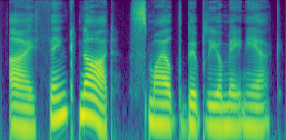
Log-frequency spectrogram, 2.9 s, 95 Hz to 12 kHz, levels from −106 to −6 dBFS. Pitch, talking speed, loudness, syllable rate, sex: 170 Hz, 125 wpm, -18 LUFS, 4.1 syllables/s, female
